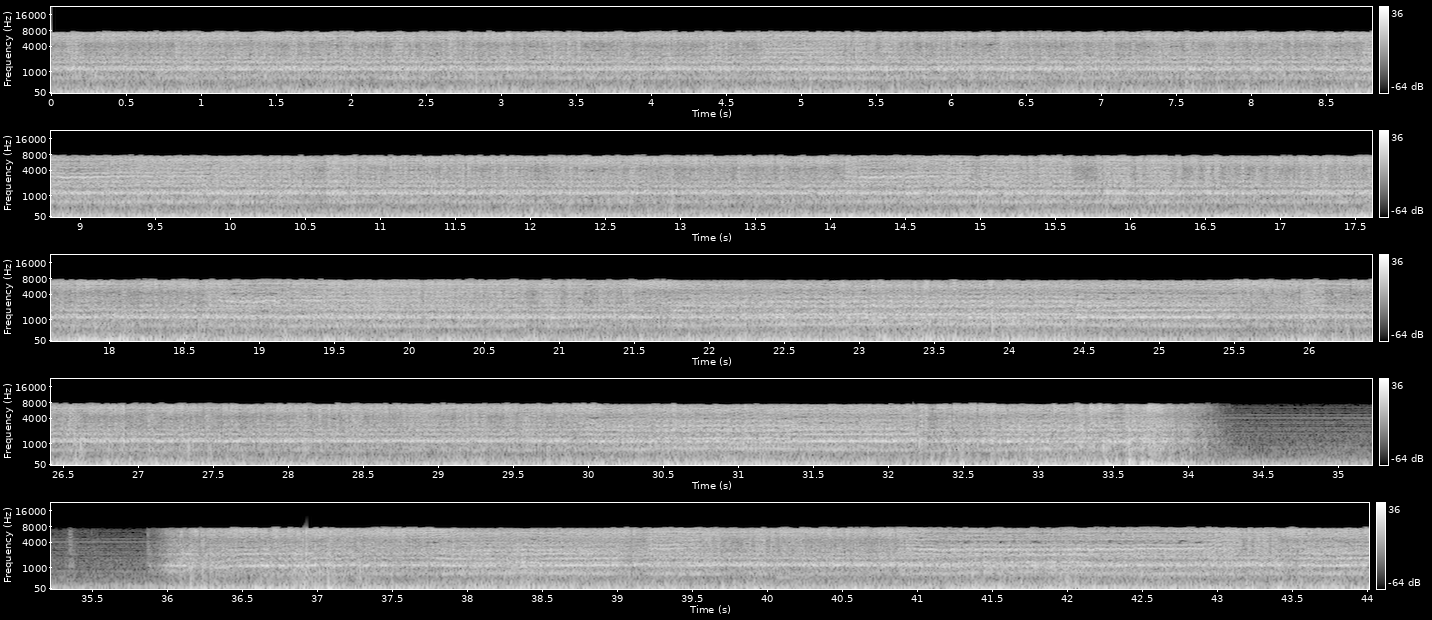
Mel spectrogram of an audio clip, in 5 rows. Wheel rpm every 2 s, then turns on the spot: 160, 160, 160, 160, 160, 160, 160, 160, 160, 160, 160, 160, 160, 160, 160, 160, 150, 10, 140, 160, 160, 160.
none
